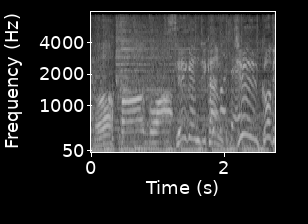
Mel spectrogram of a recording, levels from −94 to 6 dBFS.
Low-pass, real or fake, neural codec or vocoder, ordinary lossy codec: 7.2 kHz; fake; vocoder, 44.1 kHz, 128 mel bands every 256 samples, BigVGAN v2; none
